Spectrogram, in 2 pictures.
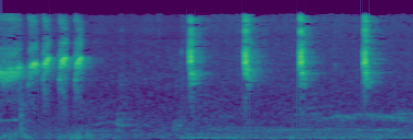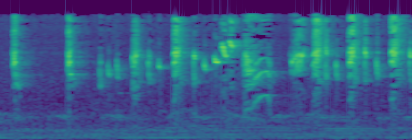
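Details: Long-tailed shrike singing a mimicry-filled 'gacor' song meant to tutor young shrikes and provoke others: a quick burst of high notes, a pause, then single sharp clicks about every half second building to dense, varied twittering.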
